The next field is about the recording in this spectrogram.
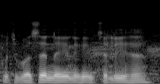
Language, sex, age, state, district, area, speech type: Urdu, male, 60+, Bihar, Supaul, rural, spontaneous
